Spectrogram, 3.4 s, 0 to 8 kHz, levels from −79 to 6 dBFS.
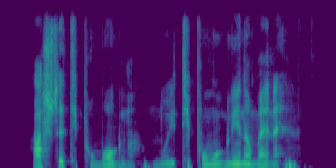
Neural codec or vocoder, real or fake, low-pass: codec, 24 kHz, 3.1 kbps, DualCodec; fake; 7.2 kHz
